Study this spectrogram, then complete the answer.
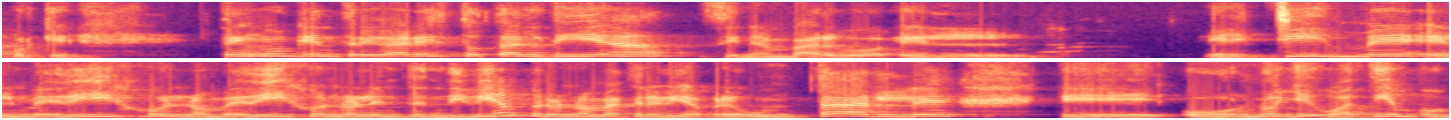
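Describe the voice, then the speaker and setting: Woman, communication consultant, interview guest; expressive and emphatic, slightly high-pitched. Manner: expressive, emphatic, rhetorical questions. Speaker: communication consultant and workshop leader. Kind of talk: interview conversation.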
